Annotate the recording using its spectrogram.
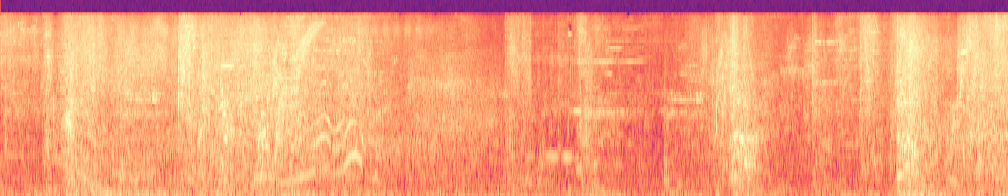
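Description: Fantasy battle sound effects whoosh, zap and crackle in quick bursts.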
